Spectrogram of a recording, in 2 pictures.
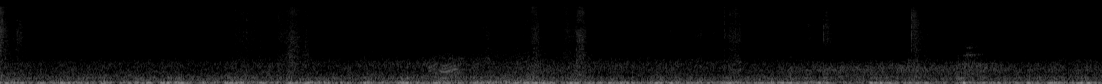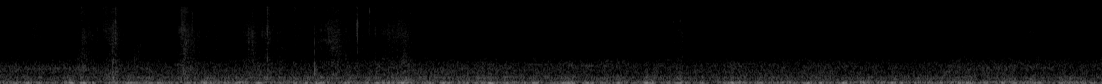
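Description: Wind rumbling on the microphone, with irregular crackles and rustles of dry fallen leaves and handling noise as a hammock tarp is rigged.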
